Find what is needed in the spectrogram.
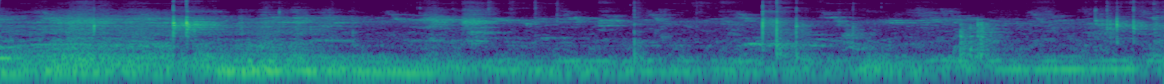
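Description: Metal spoon stirring a thick mayonnaise-and-cream mixture in a glass bowl, with a few light clinks of the spoon against the glass, over a low steady hum.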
